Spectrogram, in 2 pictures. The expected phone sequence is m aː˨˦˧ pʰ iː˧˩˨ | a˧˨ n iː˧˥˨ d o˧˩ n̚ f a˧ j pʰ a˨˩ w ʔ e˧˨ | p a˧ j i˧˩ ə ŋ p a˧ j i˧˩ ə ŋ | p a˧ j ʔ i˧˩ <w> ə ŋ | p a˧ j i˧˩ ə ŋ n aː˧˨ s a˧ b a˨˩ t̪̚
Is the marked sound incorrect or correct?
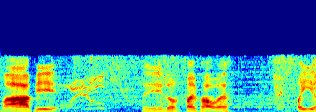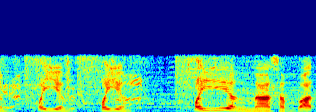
incorrect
